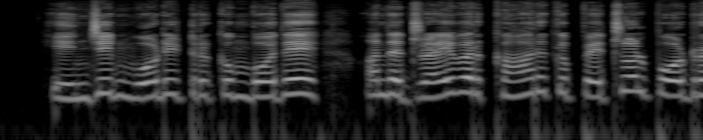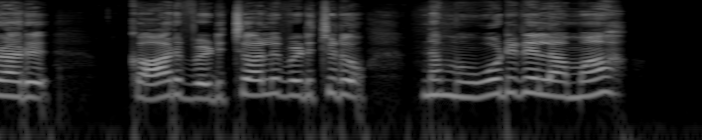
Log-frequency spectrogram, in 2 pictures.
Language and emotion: Tamil, fearful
